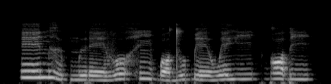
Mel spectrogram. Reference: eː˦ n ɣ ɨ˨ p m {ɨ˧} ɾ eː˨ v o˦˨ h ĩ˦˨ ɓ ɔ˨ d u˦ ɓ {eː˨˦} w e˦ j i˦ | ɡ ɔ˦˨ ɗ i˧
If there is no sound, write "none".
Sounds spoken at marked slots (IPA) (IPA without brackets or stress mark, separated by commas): ɨ˨, eː˧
